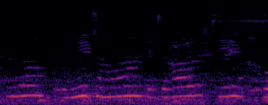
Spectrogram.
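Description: A child singing a slow song in long, held notes, along with a quiet karaoke backing track.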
